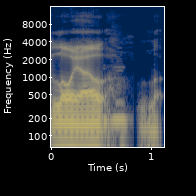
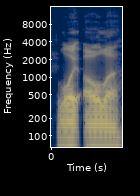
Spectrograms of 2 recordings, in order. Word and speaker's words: Loyola: is on a college campus it's in like loyal I cannot ever pronounce this college loyal Loyola Loyola sorry it's in Louisiana so it's like a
